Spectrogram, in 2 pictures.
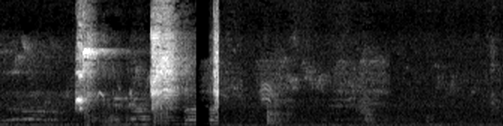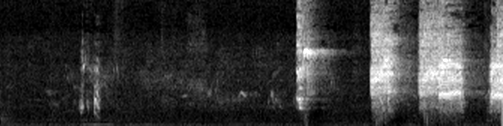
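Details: Trio of black francolins whose voices are meant to encourage a pet francolin to call. Early harsh notes and a sharp click give way to quieter murmurs, then a closing run of four loud, grating bursts.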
